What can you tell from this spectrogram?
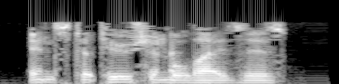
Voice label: "institutionalizes", English

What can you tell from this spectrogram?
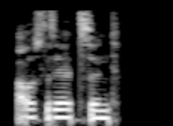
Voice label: "aussetzend", German; adjectives

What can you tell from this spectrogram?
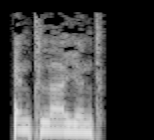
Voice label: "entleihend", German; adjectives

